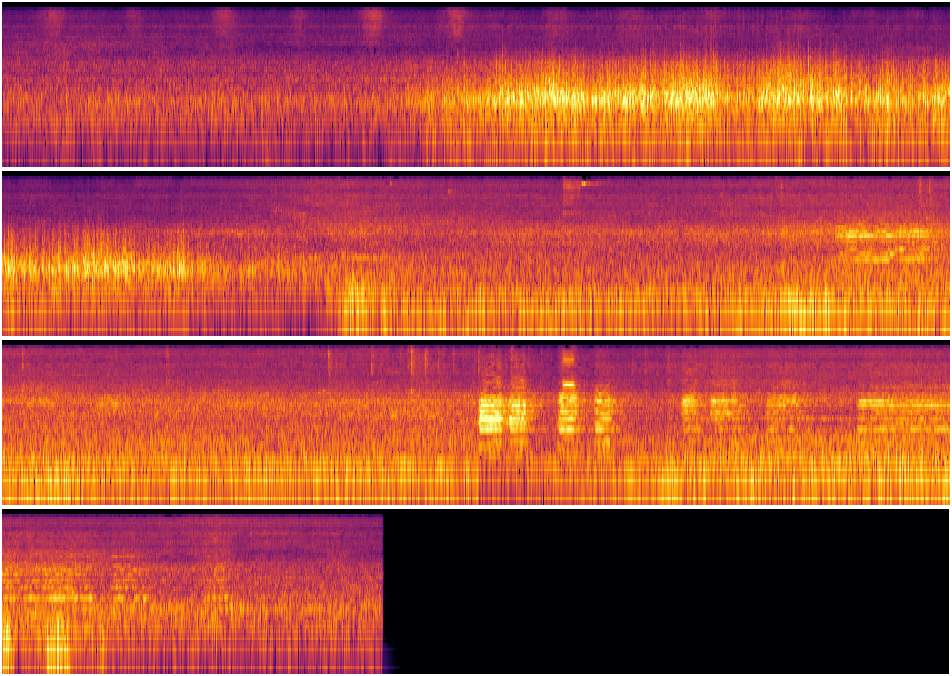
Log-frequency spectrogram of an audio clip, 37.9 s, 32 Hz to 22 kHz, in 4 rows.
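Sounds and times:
low road rumble: 0.0 - 32.3
vehicle horns honking: 17.7 - 19.2, 23.6 - 31.2.

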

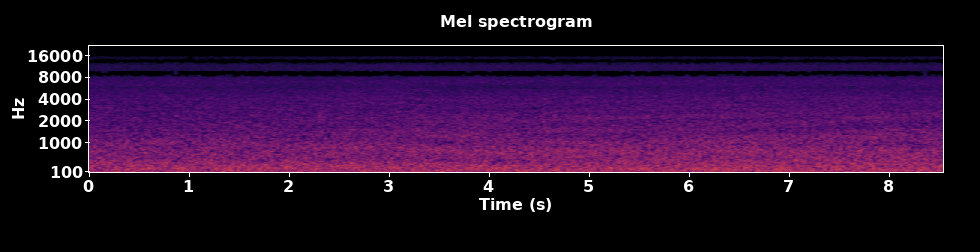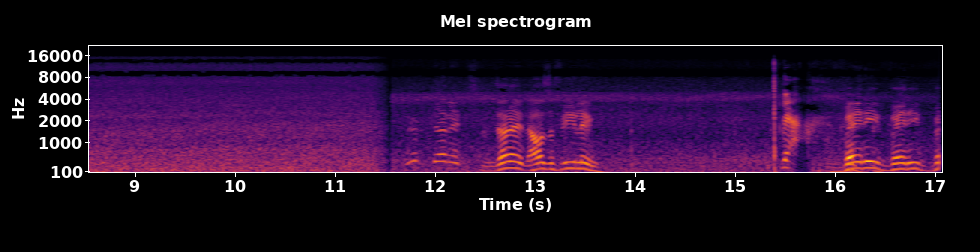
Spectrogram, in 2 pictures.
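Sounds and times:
fast-flowing river rushing: 0.0 - 11.6.

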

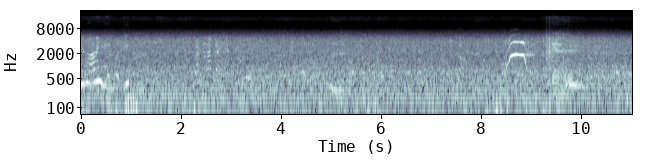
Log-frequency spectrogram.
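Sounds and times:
river water rushing: 0.0 - 11.0
splash in water: 8.6 - 10.5.

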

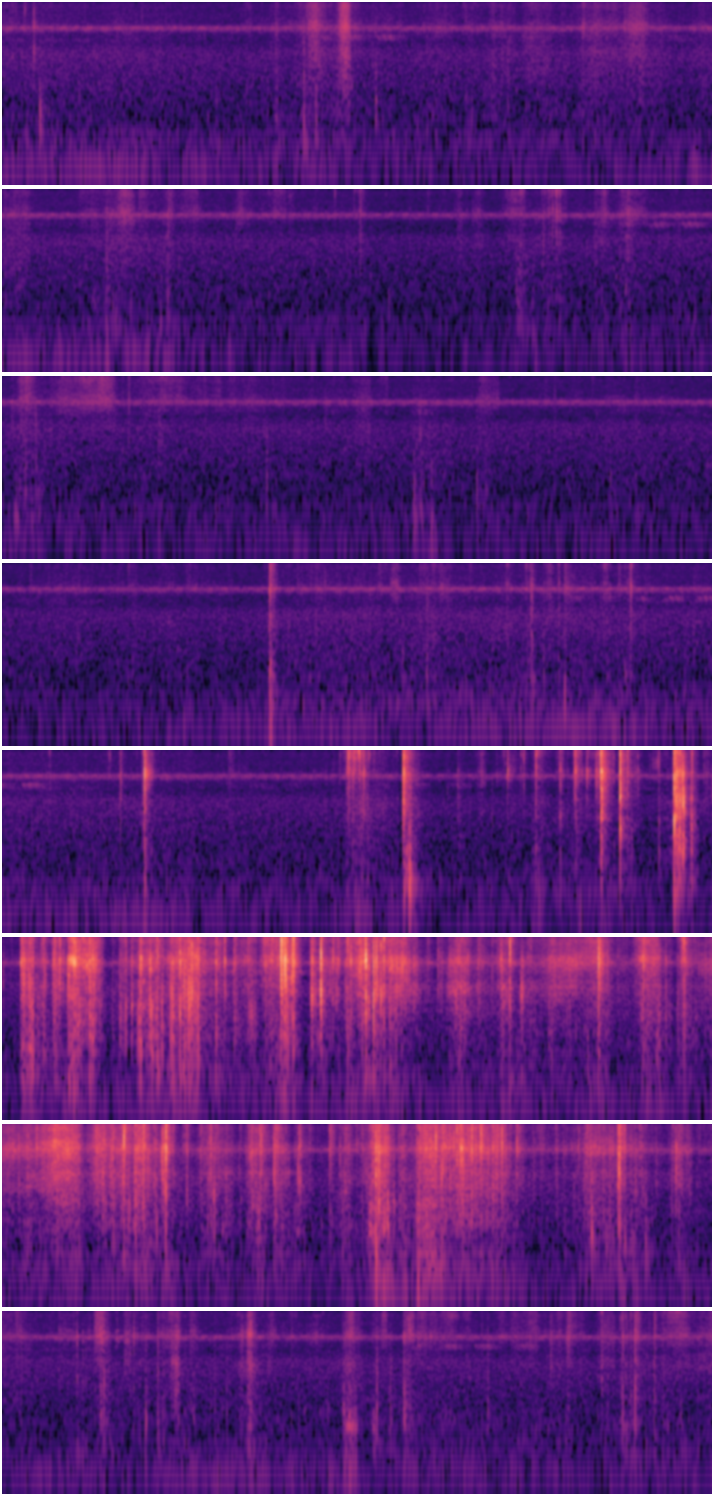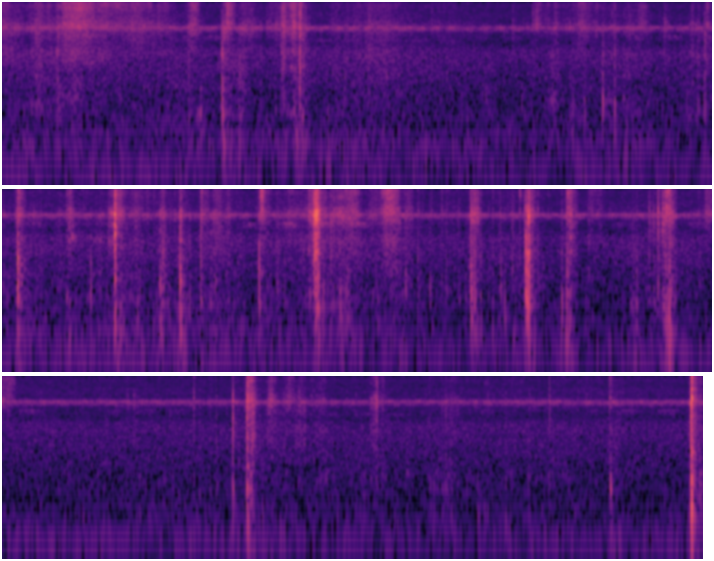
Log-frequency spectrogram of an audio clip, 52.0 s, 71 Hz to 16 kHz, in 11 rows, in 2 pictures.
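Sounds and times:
plastic shrink wrap crinkling: 22.3 - 33.0.

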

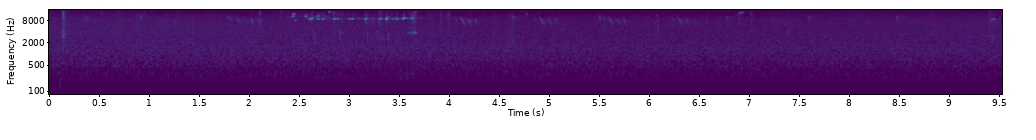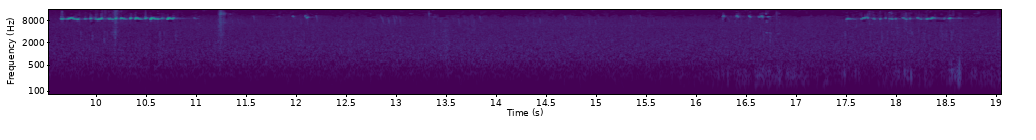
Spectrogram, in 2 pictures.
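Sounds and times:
outdoor hiss: 0.0 - 19.0
tie-wire twister squeaky ticking: 2.4 - 3.8, 9.4 - 11.4, 16.3 - 18.8.

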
